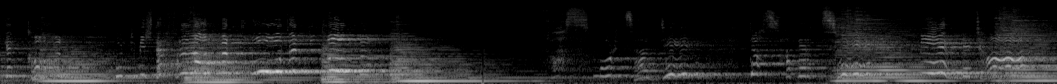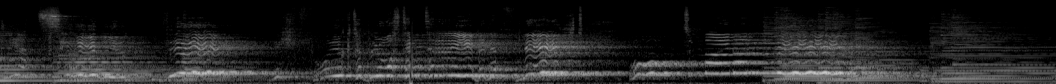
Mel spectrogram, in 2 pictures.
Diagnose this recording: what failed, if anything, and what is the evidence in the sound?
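The playback buffer ran dry twice, an underrun with held sample at the driver and buffer stage. At 4.82 to 4.84 s and again at 14.67 to 14.69 s, the converter received no new data and held its last output value, so the waveform flattens for 20 ms and the sound stops almost silently. About 20 ms of audio was lost each time.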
